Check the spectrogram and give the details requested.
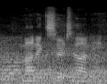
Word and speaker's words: Manik Surtani: And I'm not going to screw up Manik's name, so I'm going to let him pronounce it. And it is? Manik Surtani.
